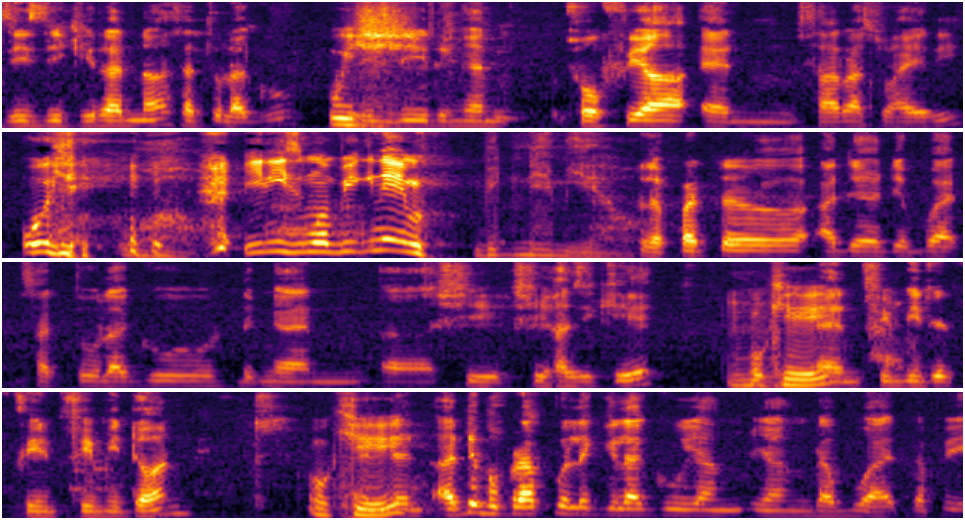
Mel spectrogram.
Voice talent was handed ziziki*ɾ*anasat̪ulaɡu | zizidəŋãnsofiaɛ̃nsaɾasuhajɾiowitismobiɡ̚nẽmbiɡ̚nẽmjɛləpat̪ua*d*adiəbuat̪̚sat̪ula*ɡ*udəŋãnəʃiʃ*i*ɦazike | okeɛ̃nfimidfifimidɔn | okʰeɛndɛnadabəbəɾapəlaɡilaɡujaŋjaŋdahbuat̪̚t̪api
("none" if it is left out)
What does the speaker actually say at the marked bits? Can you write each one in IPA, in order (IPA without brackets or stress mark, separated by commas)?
ɾ, d, ɡ, i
